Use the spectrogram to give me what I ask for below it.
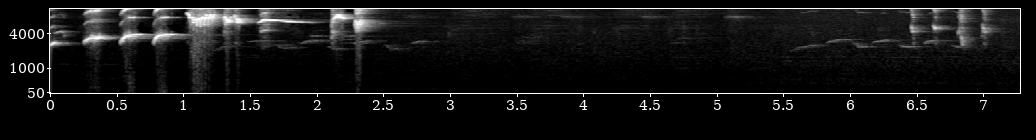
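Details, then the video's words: Rapid song of an Orange-headed thrush meant to provoke other birds: a quick series of repeated clear whistles and sharp high notes over about two seconds, then quiet rustling and soft, higher chirps. "SUARA RAPET ANIS MERAH BIKIN EMOSI BURUNG"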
